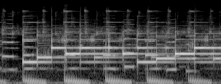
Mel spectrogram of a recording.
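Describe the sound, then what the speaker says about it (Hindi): A mobile phone rings with a bright electronic melody, looping the same short chime pattern about five times in quick succession, loud and close, with no talking over it. "ये बार बार माँ का फोन आ रहा है"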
